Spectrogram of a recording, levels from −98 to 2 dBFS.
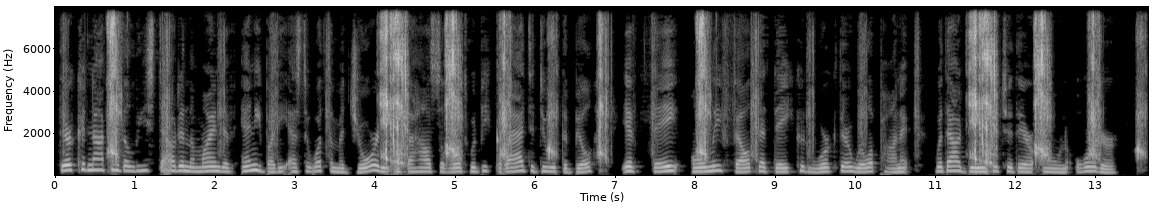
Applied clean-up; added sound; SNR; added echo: classical method Wiener filter.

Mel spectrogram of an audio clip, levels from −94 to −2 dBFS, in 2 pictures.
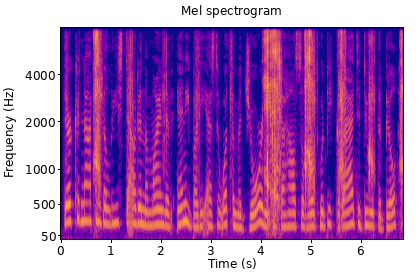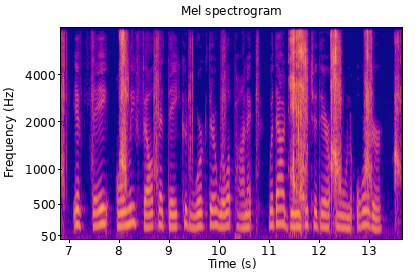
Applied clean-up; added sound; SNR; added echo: none; Chewing, mastication; -1 dB; none.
